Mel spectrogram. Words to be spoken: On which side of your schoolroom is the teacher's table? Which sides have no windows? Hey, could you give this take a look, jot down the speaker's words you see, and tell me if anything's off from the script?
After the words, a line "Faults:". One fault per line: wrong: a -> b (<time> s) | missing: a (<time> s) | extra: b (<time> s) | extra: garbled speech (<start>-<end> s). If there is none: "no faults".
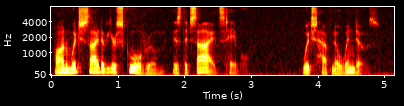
On which side of your schoolroom is the sides table? Which have no windows?
Faults:
wrong: teacher's -> sides (2.1 s)
missing: sides (4.0 s)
